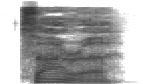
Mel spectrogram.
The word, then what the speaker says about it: Thara: Thara. Rylan repeated her name carefully, getting the emphasis right on the first syllable, like he actually cared about pronouncing it correctly.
